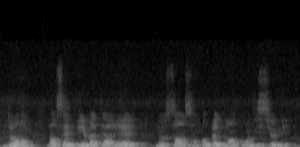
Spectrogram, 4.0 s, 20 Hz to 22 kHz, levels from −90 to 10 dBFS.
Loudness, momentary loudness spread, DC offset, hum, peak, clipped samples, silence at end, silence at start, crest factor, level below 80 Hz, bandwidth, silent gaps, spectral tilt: -37 LUFS; 6 LU; under 0.1%; none; -18 dBFS; under 0.1%; 0 s; 0 s; 18 dB; -68 dBFS; 16 kHz; none; -6.5 dB/octave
